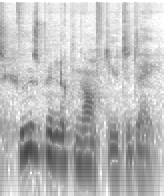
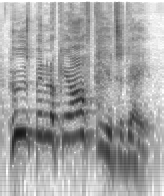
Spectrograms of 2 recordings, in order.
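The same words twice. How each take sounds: First: Quiet retelling. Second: Much higher and louder, astonished; excited question. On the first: Retold or imitated. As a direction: say it back calmly and softly. Naomi's question quietly retold. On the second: Acted. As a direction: demand it in sheer amazement. Naomi's question acted out.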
